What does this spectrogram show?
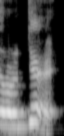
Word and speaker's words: ارجع: تو اب اس کو تلفظ کرنے کے لیے ہمیں حمزۃ الوصل تی کے ساتھ کہنا ہوگا. تو اب ہم کہیں گے ارجع بعد ساعت.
